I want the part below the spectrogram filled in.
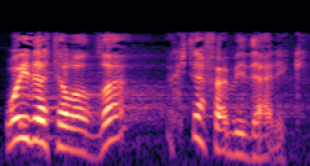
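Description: A man with a fairly high, bright and gravelly voice teaches a religious lesson. He explains a text in a measured way and slows down to weigh single words. The sound is muffled and carries a long hall reverb. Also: big pitch swings. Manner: measured explanatory delivery, slows to stress word forms. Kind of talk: hadith lesson commentary.

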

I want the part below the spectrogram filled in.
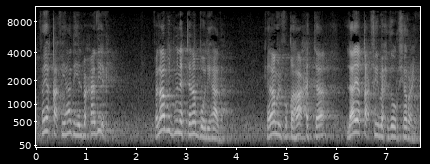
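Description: A man teaching a religious law lesson, reading a line from a text and then explaining it plainly, going back over his points. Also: fairly bright tone. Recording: echoey hall with faint rumble.

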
